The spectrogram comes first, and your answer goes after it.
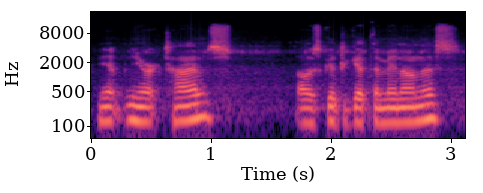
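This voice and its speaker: A man giving casual, unscripted commentary as a video host, speaking haltingly as he thinks aloud. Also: mid-range voice, steady tone, a little hiss or hum.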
